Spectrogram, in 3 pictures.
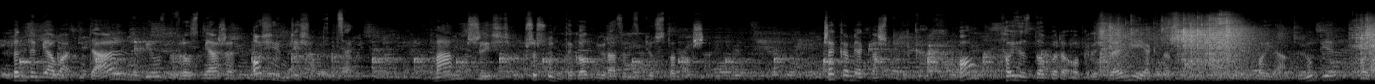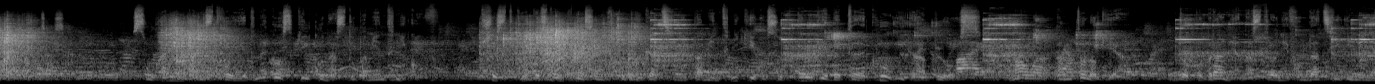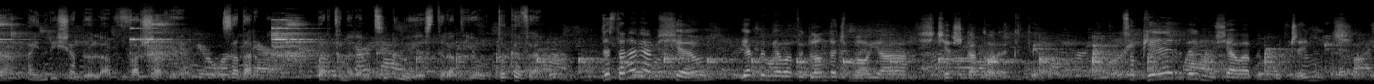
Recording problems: thin; very; fading below 350 Hz
household noises; very loud; throughout; 7 dB above the speech
chatter from many people; loud; throughout; 6 dB below the speech

